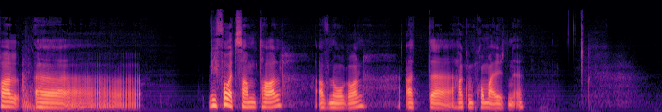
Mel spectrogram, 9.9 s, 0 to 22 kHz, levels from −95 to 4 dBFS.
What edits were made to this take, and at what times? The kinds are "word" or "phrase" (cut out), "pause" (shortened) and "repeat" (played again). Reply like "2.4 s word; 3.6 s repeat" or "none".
none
